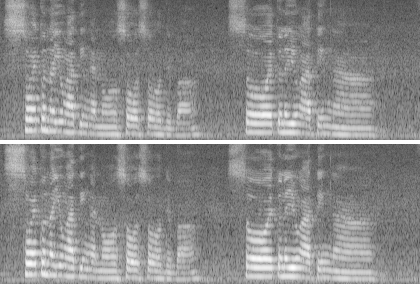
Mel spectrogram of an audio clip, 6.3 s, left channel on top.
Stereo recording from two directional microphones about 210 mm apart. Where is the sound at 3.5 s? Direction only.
10° right (ahead or behind).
